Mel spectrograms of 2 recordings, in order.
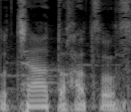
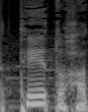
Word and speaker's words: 茶: そうなんですよ、発音の違い、うんうん、で中国のどの地域から伝わったかが分かるんですよ、はい、で広東省ではお茶のことチャーと発音するんですね。 – うーん、で福建省ではテーと発音するんですよ、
